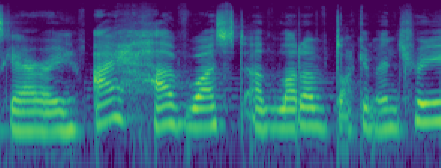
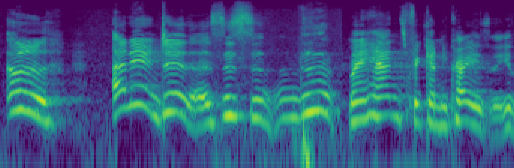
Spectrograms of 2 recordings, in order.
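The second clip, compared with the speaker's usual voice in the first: higher-pitched mock-horrified protest; panicked excuse; 5 semitones higher than usual. Explaining a punch the hand threw, mock panicked. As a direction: act out a flustered, disbelieving denial. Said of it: "You can't be like".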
